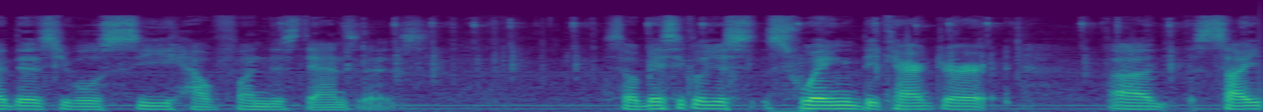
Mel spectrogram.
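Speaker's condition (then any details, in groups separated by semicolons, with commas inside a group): No condition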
